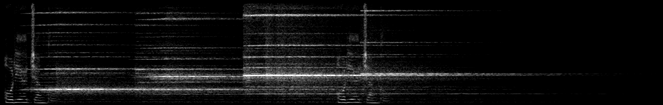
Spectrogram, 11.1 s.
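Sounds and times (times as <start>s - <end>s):
space whistle: 0.4s - 9.0s.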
